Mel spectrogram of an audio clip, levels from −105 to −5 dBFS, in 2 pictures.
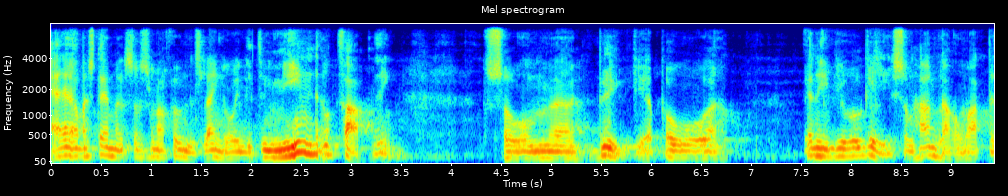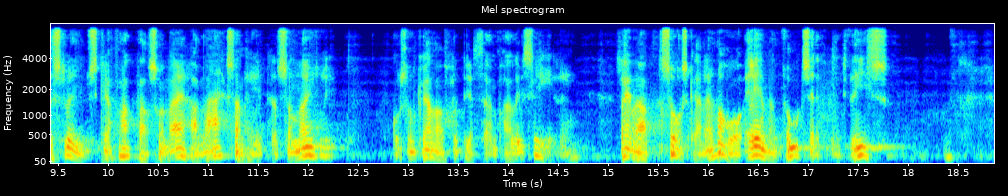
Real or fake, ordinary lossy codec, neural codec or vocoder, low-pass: fake; none; codec, 24 kHz, 1.5 kbps, HILCodec; 7.2 kHz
